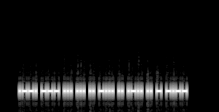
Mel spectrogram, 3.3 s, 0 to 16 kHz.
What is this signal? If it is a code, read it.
Morse code, heard as a keyed tone, about 51 wpm, 700 Hz. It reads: POSSIBILITY
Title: Sets of 3 Words - New Word Drill - 50wpm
